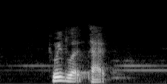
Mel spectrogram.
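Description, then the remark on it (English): A mantel clock chime hums as a steady, mid-pitched ringing tone throughout, briefly covered by a short burst of someone talking, then lingering softly on its own. “Can you hear that mantle clock?”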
